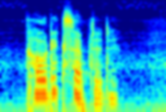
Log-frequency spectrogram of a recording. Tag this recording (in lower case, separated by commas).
human voice, woman speaking, speech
